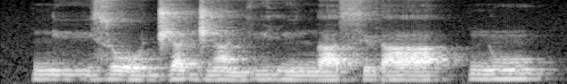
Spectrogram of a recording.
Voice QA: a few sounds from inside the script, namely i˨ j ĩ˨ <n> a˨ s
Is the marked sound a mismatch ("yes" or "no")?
no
